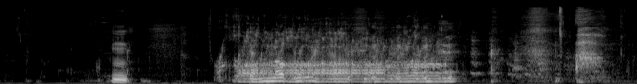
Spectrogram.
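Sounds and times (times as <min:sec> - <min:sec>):
speech: 0:01.1 - 0:01.4, 0:02.2 - 0:04.6
people gargling wine during an Ahr wine tasting: 0:02.1 - 0:04.7
people laughing: 0:04.2 - 0:05.6.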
